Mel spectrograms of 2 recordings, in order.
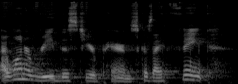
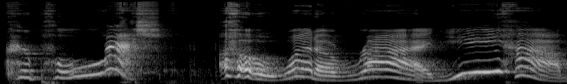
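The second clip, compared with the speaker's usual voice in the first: high, loud whoops of joy; a storyteller shouting with glee at the splash; thrilled cheering; 10 semitones higher, 11 dB louder, much slower than usual. Acted. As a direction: cheer the ride like a rodeo.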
